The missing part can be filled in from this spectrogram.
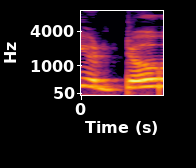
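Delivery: acted, very loud, high, enraged furious yell. Retelling a scene where a character gets super mad: imitating someone getting super mad. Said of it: "Idacotti's just getting super mad".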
